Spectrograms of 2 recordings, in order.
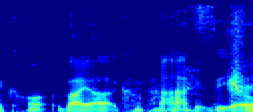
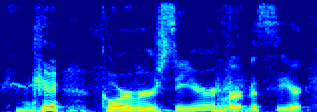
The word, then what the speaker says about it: Courvoisier: how is it pronounced? Courvoisier. That's how Courvoisier? I've always said it. Like the song past the Courvoisier, or you hear it in rap Courvoisier.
